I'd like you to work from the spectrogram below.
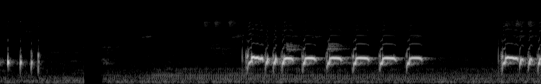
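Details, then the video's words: Zebra dove song of the 'kerot ngutut kowar' type, played to train and lure perkutut. A few soft coos, then a steady string of about eight evenly spaced, bubbling notes, with another phrase starting at the end. "SUARA PERKUTUT KEROT NGUTUT KOWAR SANGAT AMPUH UNTUK MASTERAN TERAPI DAN PIKAT BURUNG PERKUTUT"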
